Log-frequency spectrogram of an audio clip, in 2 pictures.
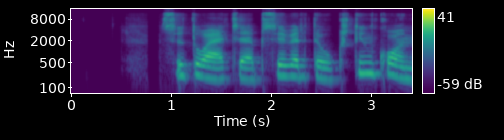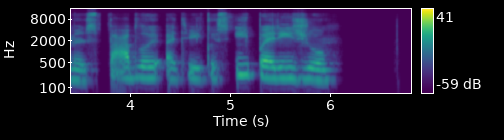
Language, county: Lithuanian, Vilnius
